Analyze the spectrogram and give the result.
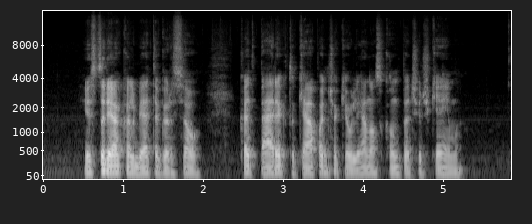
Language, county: Lithuanian, Vilnius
